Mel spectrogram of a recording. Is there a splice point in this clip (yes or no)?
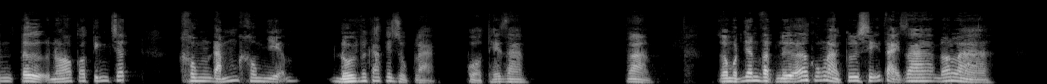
no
